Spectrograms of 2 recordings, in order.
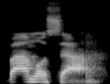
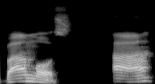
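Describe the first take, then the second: First: "vamos a" joined as one word, vamo-sa; linked words. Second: "vamos a" as two slow separate words, pause between. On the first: Teacher showing how the words sound together, linked. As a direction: carry the s of "vamos" into "a". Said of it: "it's gonna be". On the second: Teacher showing the words before joining them, said separately. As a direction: say "vamos", stop, then "a" on its own. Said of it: "how do we pronounce these words together". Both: Shown as a demonstration.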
